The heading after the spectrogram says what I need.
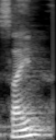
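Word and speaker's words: sign: अच्छा, यहाँ पर जब GN लास्ट में आ जाता है तो G साइलेंट हो जाता है, N के बाद निकलेगी खाली, साइन, रेन, रेन।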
